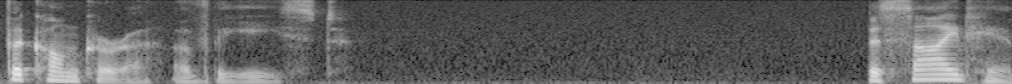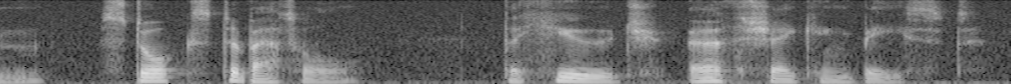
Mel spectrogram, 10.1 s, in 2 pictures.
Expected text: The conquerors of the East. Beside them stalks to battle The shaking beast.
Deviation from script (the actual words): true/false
true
